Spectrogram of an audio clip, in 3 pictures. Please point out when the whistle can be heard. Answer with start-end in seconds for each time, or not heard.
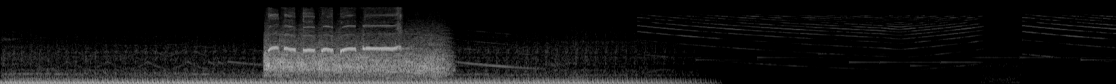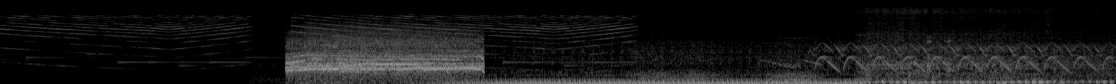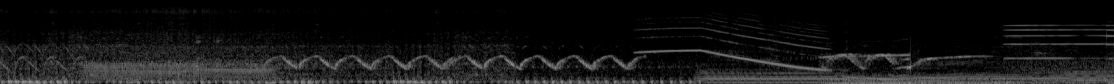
2.6-4.5.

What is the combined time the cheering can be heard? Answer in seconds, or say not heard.
2 s.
